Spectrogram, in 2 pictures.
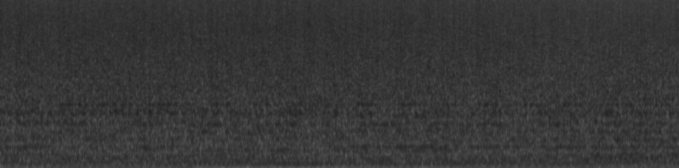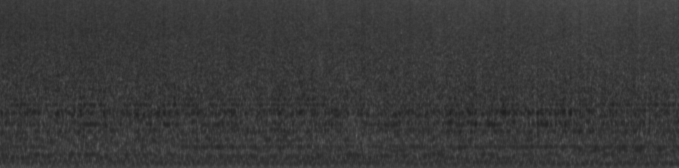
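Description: Dark ambient drone music: a loud, steady, low drone of layered sustained tones over a hiss, with no beat.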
